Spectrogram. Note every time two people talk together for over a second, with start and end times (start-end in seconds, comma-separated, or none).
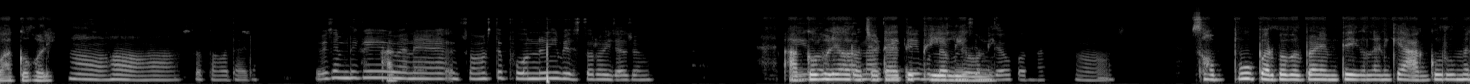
7.9-9.9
